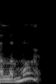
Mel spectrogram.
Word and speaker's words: Lamar: of um is it is it pronounced uh lamar who put out your home yeah yeah yeah yeah yeah yeah yeah it's lamar texas man it's um like 25 miles right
